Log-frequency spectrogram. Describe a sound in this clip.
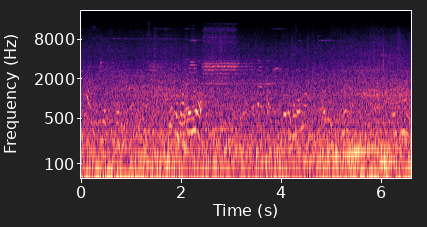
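Many people's voices chatter nearby on a busy street.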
